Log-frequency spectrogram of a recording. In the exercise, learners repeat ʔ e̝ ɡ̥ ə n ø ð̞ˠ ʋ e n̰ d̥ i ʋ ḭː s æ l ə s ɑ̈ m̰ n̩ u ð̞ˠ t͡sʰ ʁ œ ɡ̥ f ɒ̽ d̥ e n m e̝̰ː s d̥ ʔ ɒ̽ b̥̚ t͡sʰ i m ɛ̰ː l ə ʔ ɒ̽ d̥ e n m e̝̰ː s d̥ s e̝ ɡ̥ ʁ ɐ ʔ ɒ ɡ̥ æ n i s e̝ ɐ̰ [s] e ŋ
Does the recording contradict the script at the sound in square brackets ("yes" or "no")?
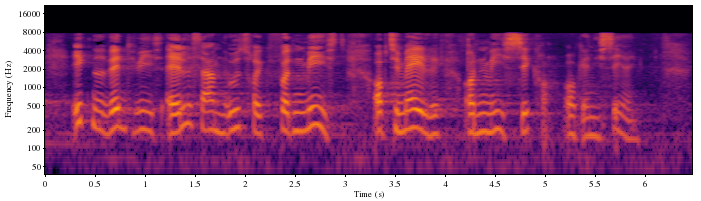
yes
